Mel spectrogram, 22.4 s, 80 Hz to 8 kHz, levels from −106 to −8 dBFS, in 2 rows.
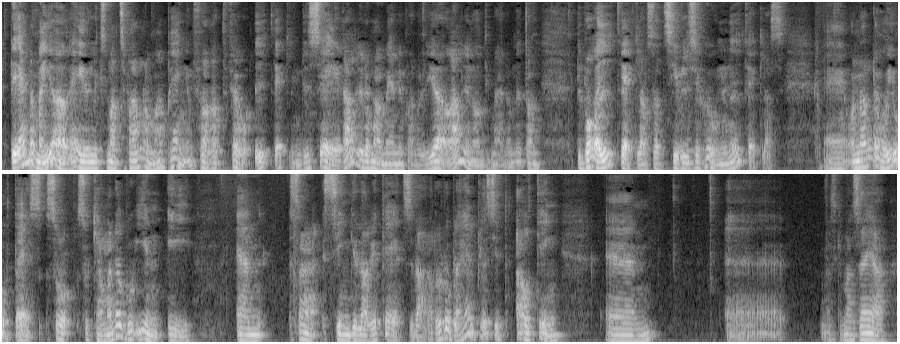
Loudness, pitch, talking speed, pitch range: -29 LUFS, 105 Hz, 175 wpm, 100-115 Hz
